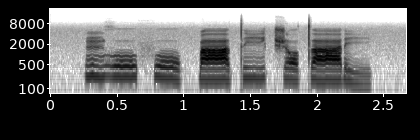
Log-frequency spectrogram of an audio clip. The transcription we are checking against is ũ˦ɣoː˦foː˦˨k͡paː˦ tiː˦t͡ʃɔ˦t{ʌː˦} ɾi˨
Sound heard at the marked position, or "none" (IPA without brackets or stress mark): aː˦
